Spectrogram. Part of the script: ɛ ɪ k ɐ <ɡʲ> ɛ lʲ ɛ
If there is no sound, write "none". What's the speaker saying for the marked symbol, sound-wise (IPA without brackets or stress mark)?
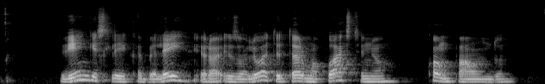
bʲ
